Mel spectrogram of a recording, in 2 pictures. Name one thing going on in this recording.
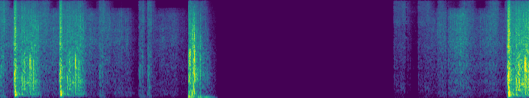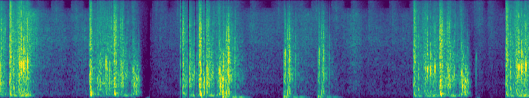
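Plants snap and pop as they are broken.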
